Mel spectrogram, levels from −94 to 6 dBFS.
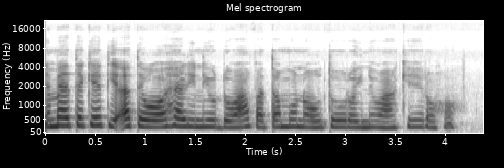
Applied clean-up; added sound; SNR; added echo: none; none; none; none.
